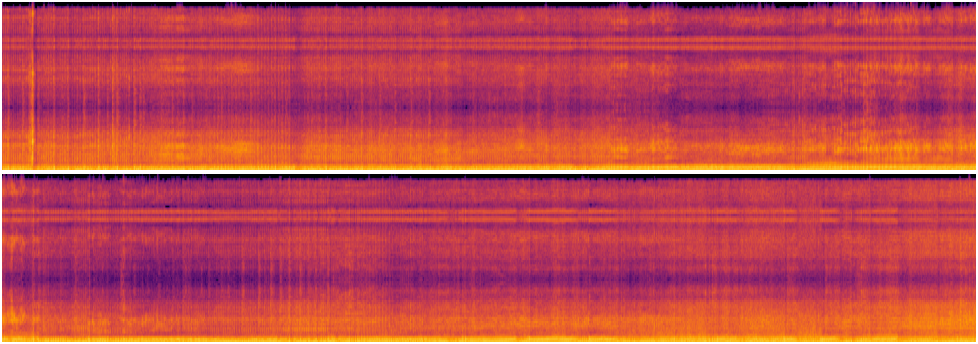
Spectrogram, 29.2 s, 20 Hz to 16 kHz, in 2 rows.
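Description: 2011 KTM 300 EXC two-stroke single-cylinder engine being ridden hard on a dirt track, its revs rising and falling again and again with throttle and gear changes.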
